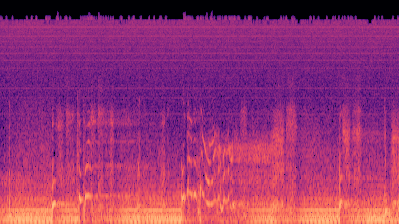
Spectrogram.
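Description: A young woman calls out anxiously.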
